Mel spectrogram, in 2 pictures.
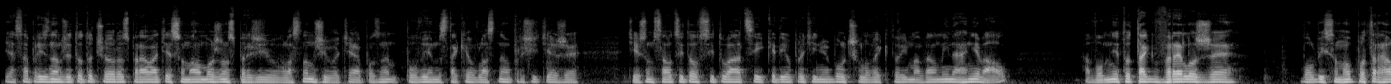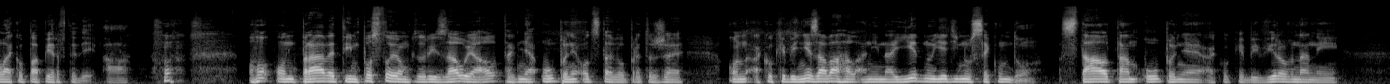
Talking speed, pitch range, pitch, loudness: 170 wpm, 110-125 Hz, 115 Hz, -22 LUFS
